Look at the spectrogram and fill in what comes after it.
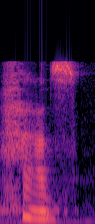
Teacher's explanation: we spell it with an S, but it's actually pronounced with a voiced Z sound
